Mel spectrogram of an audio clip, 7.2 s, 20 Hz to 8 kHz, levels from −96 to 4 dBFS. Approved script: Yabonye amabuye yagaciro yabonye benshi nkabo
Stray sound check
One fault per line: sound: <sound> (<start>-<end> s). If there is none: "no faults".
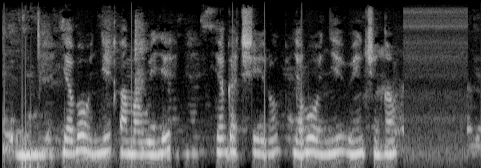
no faults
